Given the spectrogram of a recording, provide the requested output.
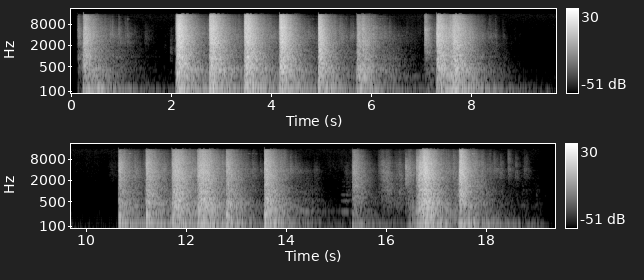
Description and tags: banging metal cabinet
Banging the door of a storage cabinet for clothes
noise, office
